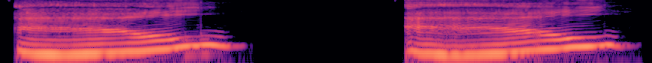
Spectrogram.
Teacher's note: you might notice the position of your mouth shifting slowly from open to a bit more closed. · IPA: [ɛi]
